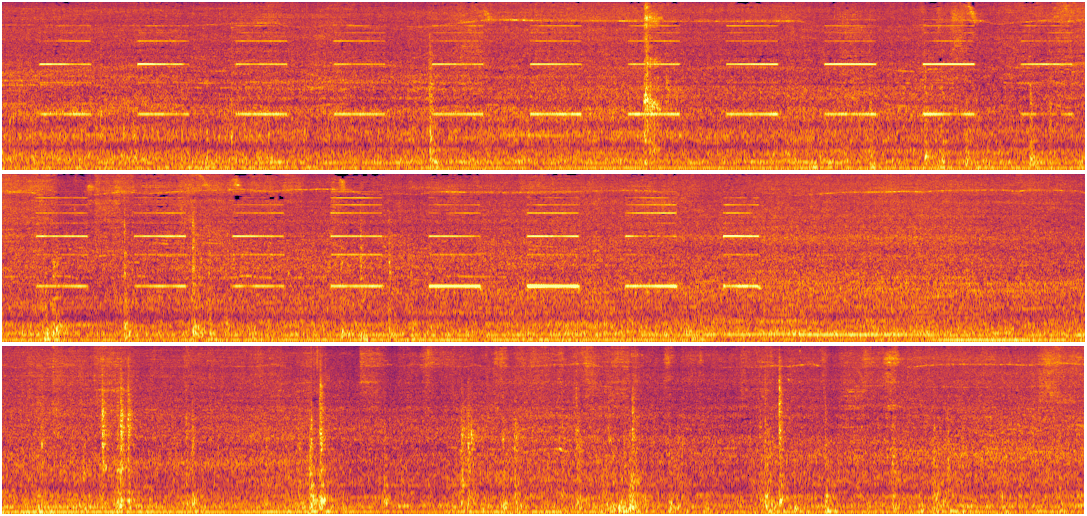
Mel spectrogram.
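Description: Heavy diesel earthmoving machinery running steadily, with a reversing alarm beeping about twice a second that stops about two-thirds of the way through. A few short knocks are heard near the end.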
